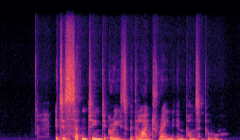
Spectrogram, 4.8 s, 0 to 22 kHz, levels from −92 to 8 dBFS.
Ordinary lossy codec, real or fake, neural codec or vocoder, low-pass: none; fake; vocoder, 44.1 kHz, 128 mel bands, Pupu-Vocoder; 19.8 kHz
